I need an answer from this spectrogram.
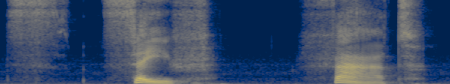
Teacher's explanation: Labiodentals, the upper teeth with the lower lip.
